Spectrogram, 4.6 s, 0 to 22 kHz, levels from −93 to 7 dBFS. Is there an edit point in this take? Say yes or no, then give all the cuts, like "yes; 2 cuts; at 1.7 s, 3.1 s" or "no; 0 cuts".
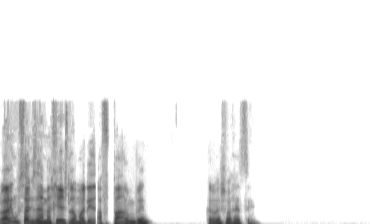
yes; 1 cut; at 1.2 s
